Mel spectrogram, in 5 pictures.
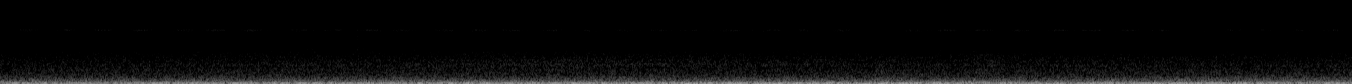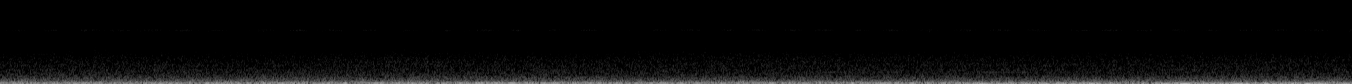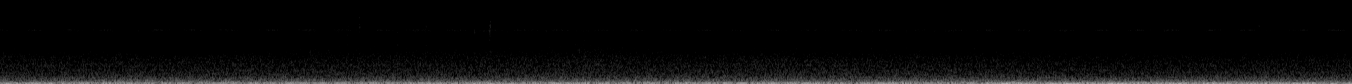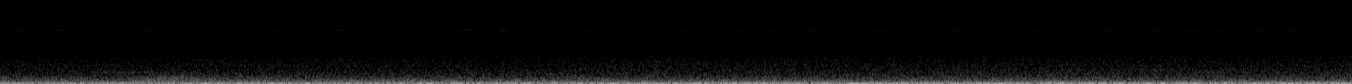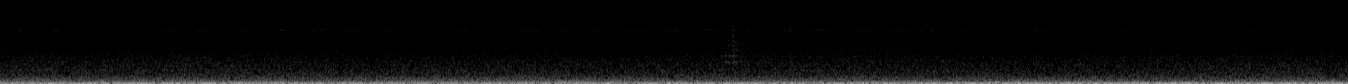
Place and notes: Punto Franco Nord, Trieste, Italy - night ambience
night ambience at former stables building
(SD702, NT1A AB)
10 September 2013, 00:30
